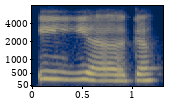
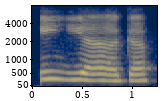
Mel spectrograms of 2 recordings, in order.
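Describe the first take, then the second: Both takes have the same delivery.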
